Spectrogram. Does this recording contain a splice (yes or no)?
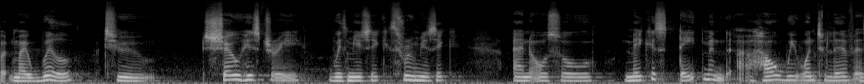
yes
